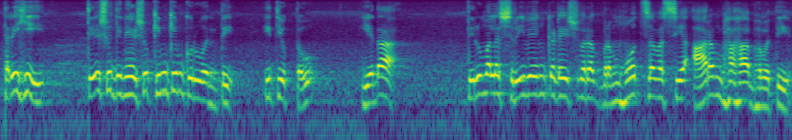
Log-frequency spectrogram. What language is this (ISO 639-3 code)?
san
